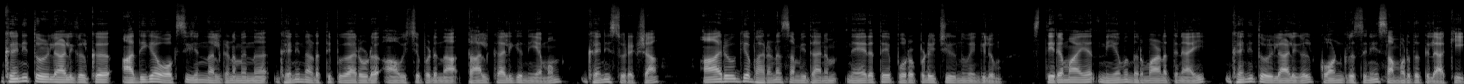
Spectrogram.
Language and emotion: Malayalam, neutral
